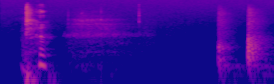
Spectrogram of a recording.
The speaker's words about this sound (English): Knock on wood right now.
